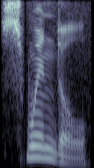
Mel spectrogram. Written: swindle

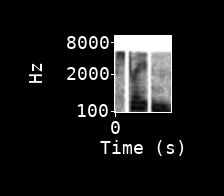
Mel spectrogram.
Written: straiten

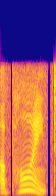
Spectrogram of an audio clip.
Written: appoint

